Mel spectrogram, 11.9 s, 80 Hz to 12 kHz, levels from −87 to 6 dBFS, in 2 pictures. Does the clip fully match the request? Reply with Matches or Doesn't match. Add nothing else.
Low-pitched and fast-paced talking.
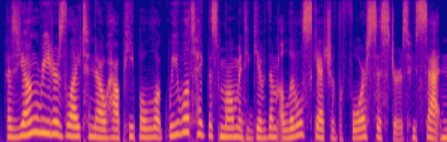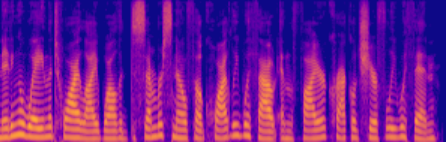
Doesn't match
